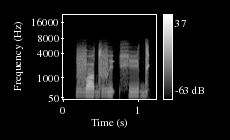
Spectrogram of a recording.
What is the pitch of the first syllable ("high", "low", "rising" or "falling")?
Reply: low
